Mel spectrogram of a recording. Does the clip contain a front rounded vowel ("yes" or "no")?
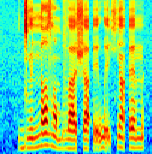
no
